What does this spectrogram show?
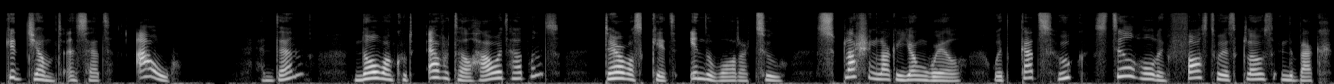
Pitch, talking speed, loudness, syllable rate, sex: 240 Hz, 165 wpm, -19 LUFS, 4.8 syllables/s, female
